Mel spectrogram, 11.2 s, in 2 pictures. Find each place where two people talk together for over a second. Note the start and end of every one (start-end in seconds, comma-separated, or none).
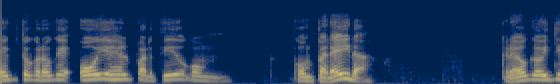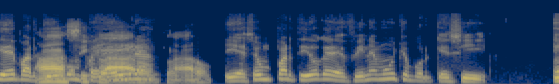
5.9-7.2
